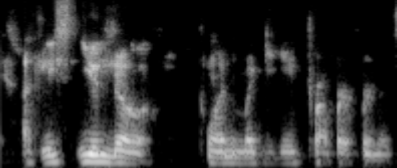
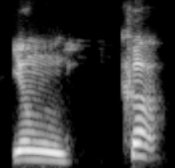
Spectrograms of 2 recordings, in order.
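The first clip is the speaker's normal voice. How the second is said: ordinary talk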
